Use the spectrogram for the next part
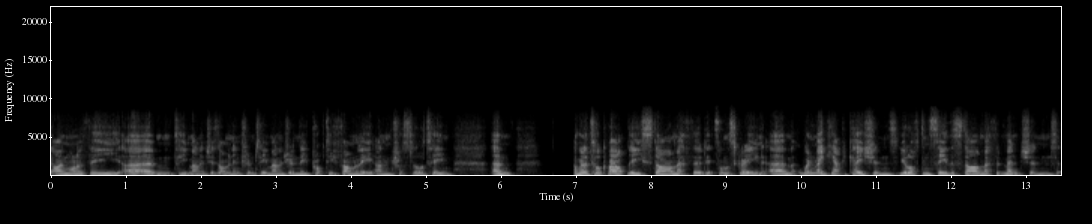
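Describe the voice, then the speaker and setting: A man presenting as a team manager in a webinar, giving measured, methodical advice with a few ums. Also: lowish voice.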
